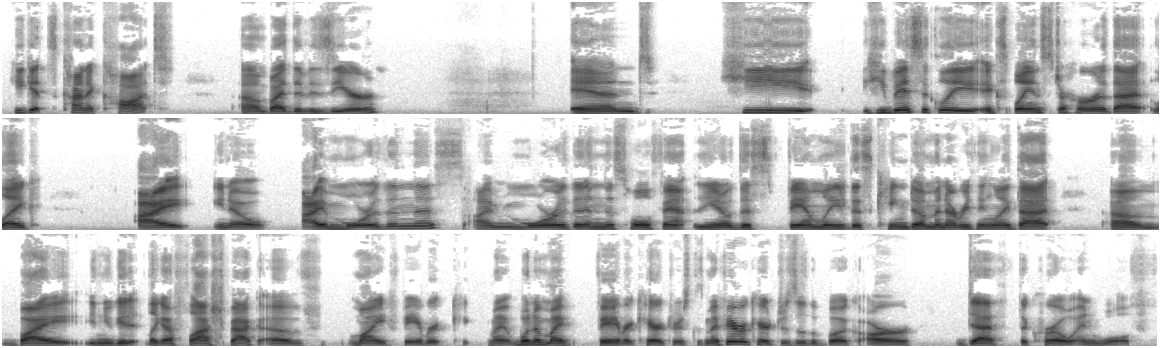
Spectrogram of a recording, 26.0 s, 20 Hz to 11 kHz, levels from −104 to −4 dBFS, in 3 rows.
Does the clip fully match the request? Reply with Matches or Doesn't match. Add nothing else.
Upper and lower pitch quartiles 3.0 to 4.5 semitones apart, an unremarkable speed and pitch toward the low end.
Doesn't match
